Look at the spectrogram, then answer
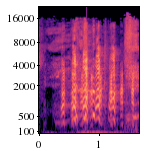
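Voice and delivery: high, loud laughing yelp; loud slapstick yelps. Real, not acted. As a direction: burst into a yelping laugh. Friends cracking up over the story.

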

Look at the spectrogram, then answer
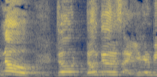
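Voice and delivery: high, loud mock-panicked pleading; frantic protest. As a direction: refuse as if terrified of betrayal. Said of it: "they're trying to calm me down".

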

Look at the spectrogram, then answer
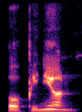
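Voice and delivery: Opinión with the stress on «ón». Shown as a demonstration. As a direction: lean on the last syllable of «Opinión». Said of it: "It's always on the top of the vowel".

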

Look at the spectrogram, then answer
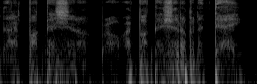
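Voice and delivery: hushed, intense whisper; very soft, voiceless admission; confessional whisper. Real, not acted. Confessing a binge, dreamily.

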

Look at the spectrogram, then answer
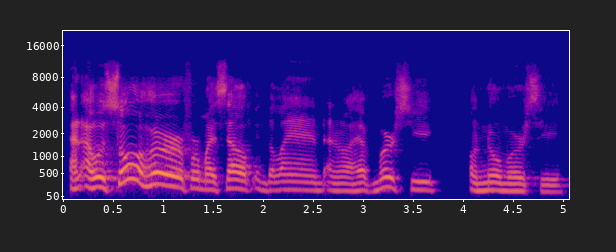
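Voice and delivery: measured, earnest Bible reading; scripture reading. Acted. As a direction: read the verse like a preacher to a class. Reads Hosea aloud.

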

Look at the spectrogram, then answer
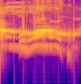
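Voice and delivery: high, loud howling roar; wolf roar. Retold or imitated. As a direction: let out a beastly roar. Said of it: "he's like".

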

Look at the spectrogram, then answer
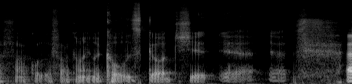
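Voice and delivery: muttered under the breath; whispered aside. Acted. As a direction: whisper to yourself, panicking. Grifter's aside to himself.

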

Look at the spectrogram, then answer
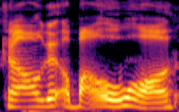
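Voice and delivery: put-on jokey British accent. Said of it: "he's fucking British".

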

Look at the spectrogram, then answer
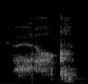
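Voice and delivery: hushed echo, all breath; whisper. Pretend. Host echoing her friend's shark aside, whispered. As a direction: whisper the word back very softly.

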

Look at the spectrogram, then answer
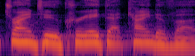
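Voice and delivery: ordinary talk, nothing marked

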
